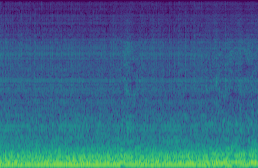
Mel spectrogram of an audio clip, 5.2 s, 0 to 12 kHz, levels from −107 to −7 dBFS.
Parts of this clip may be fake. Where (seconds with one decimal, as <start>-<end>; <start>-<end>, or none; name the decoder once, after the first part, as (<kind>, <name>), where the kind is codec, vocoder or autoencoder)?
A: 2.4-2.8 (codec, SNAC); 4.1-5.2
